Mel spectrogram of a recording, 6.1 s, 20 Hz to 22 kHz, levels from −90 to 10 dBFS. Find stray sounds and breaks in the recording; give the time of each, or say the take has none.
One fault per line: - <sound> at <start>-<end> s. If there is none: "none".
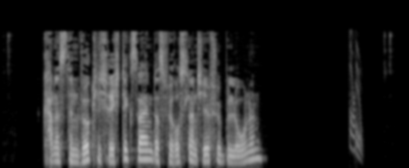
- chirp at 5.2-5.5 s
